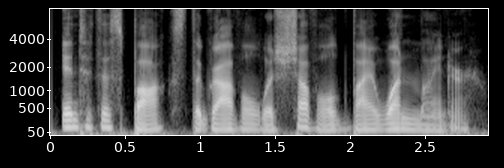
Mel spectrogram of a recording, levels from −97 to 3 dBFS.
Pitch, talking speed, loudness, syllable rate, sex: 95 Hz, 205 wpm, -20 LUFS, 6.0 syllables/s, male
